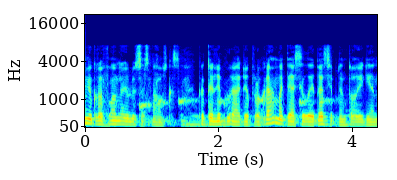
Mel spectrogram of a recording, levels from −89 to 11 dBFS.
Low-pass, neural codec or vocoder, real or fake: 7.2 kHz; codec, 16 kHz, 2 kbps, FreqCodec, larger model; fake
